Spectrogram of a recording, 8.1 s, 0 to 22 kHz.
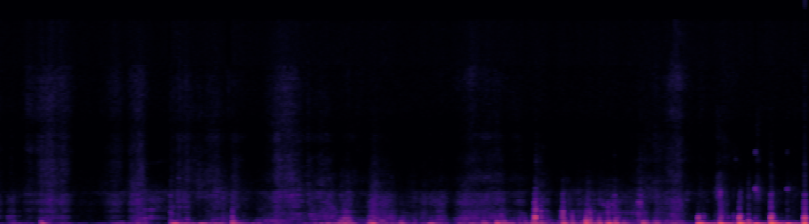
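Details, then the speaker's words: VAZ 2114, rear clunking over bumps: irregular dull low thuds and hollow knocks from the rear; play in the tailgate hinge, which sits inward, knocks while driving. "вот а это Всему виной петля Она идёт внутрь Я уже её посадил здесь на шайбу было по-другому люфт имеется и этот это место в шарнире подступит на ходу и поэтому создаётся такое впечатление какого-то клокот сзади"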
